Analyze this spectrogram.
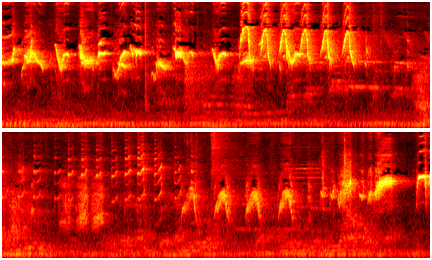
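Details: Chinese hwamei singing while fanning its tail with an eagle-wing display: loud whistled phrases rising and falling, rapid repeated high notes, a quieter pause in mid-stretch, then slurred whistles resuming, with a low background hum.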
